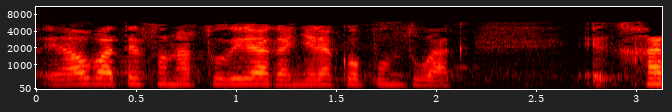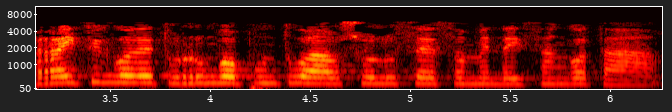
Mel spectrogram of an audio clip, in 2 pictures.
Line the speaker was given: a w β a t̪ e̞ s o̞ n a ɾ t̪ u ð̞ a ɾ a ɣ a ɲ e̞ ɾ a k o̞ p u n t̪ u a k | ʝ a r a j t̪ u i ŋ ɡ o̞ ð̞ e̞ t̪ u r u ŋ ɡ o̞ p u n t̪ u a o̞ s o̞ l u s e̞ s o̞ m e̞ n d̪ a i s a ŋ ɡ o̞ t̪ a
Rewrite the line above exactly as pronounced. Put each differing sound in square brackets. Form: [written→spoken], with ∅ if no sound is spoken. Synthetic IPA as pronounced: a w β a t̪ e̞ s o̞ n a ɾ t̪ u ð̞ [a→i] ɾ a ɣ a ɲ e̞ ɾ a k o̞ p u n t̪ u a k | ʝ a r a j t̪ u i ŋ ɡ o̞ ð̞ e̞ t̪ u r u ŋ ɡ o̞ p u n t̪ u a o̞ s o̞ l u s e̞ s o̞ m e̞ n d̪ a i s a ŋ ɡ o̞ t̪ a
